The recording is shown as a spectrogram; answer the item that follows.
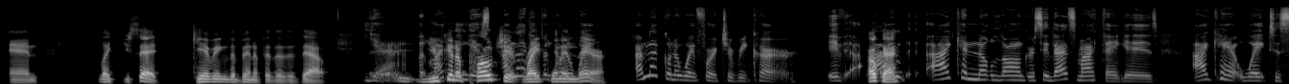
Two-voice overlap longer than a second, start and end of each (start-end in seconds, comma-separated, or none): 3.7-6.1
